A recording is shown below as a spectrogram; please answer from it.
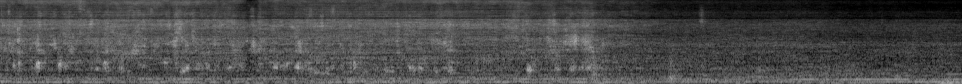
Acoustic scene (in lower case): restroom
